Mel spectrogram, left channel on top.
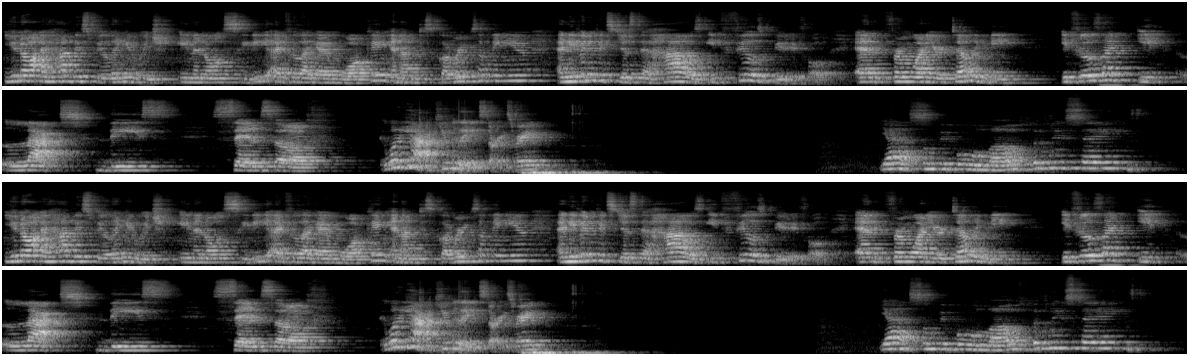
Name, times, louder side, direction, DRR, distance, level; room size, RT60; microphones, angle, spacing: voice 1, 0.0-10.1 10.6-13.4 14.0-15.1 15.6-17.2, equal, 5° left, -3 dB, 6.1 m, -22 dB
voice 2, 20.6-23.2, equal, 20° right, -4 dB, 4.8 m, -23 dB
17.5 x 15.5 x 3.5 m, 0.77 s
head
